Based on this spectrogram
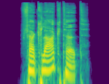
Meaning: inflection of verklagen: 1. second-person plural preterite 2. second-person plural subjunctive II
- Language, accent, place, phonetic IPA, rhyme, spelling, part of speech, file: German, Germany, Berlin, [fɛɐ̯ˈklaːktət], -aːktət, verklagtet, verb, De-verklagtet.ogg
